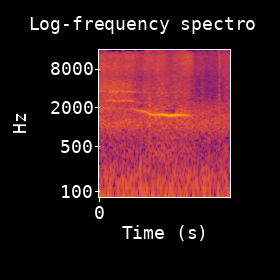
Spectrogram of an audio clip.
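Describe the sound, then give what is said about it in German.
A single thin, drawn-out meow from a female cat, fairly faint, rising slightly before trailing off, heard alone over a low background hum with no talking. “Katze gehört.”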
